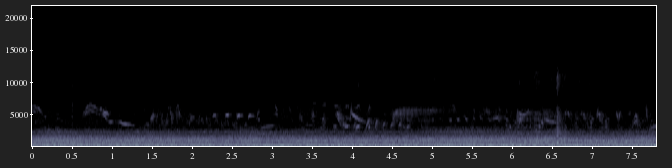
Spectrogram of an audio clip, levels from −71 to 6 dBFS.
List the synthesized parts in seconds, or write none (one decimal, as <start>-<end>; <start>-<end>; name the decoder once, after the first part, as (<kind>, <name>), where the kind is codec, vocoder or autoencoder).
4.8-7.1 (vocoder, BigVGAN v2)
